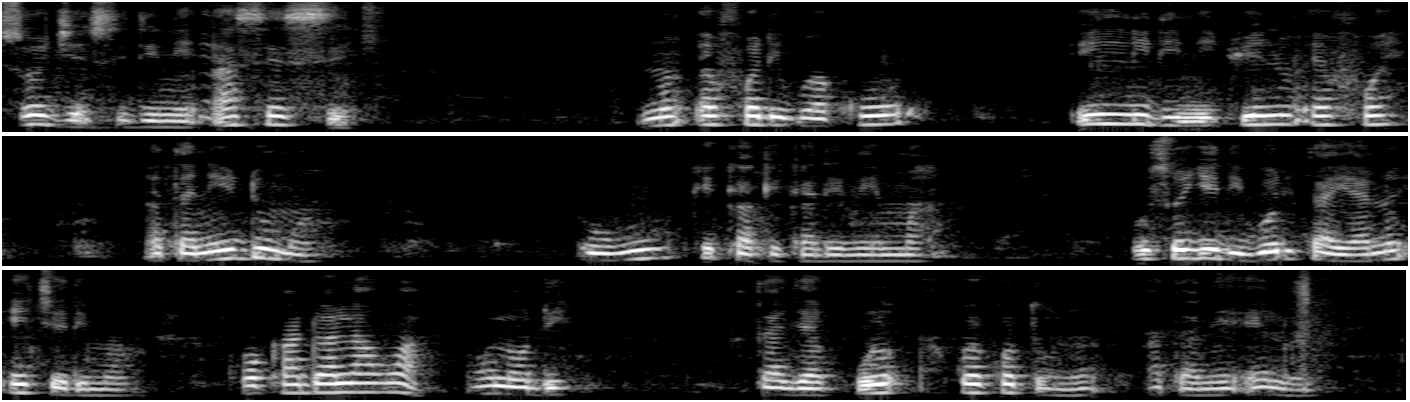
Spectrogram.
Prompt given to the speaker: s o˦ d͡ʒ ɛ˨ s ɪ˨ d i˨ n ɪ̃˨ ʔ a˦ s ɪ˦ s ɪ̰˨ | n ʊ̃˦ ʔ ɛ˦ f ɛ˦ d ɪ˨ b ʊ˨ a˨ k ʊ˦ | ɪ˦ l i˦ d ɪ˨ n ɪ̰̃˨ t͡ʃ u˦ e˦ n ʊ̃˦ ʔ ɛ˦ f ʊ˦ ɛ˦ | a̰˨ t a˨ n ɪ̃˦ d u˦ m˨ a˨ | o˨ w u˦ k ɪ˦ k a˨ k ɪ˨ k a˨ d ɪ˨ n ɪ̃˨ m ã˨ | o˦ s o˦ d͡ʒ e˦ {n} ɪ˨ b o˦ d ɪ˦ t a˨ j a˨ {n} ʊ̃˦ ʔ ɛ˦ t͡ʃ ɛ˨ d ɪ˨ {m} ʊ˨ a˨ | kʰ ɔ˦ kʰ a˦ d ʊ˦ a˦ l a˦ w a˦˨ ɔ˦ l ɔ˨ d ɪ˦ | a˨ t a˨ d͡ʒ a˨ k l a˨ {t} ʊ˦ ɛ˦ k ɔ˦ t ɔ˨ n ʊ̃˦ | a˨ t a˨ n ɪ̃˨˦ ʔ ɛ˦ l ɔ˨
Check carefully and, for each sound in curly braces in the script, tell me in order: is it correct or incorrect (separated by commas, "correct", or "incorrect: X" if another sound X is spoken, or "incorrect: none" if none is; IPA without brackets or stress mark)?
incorrect: d, correct, correct, incorrect: k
